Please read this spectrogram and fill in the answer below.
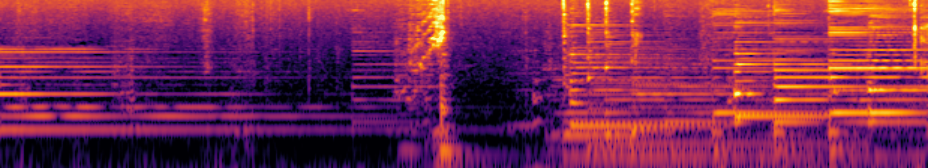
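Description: The last chord of an acoustic guitar and banjo song rings out and fades away. About four seconds in, the acoustic guitar starts picking a few soft, loose notes.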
